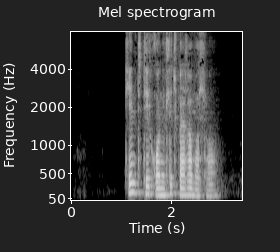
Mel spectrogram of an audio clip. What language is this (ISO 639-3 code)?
mon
